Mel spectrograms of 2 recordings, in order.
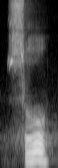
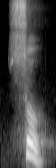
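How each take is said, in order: First: The word is said on a low tone. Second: The word is said on a high tone. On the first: It means horse. "Ton bas" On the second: It means house. "On pourrait dire que c'est un ton haut"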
